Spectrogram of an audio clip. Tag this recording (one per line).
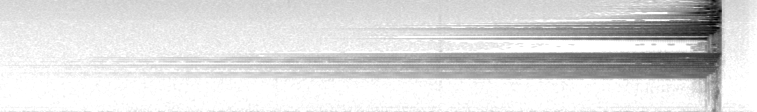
instrument
bells
bell
horror
cluster
hand
clustered
percussion
reversed
reverse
